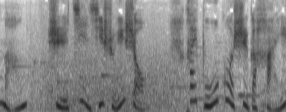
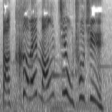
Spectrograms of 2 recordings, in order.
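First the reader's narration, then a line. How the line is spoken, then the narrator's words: Shouting. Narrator (Chinese): 他喊道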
